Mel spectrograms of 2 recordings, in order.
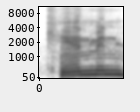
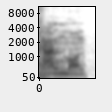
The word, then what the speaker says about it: Kanmon: We're going to go see Canman Bridge, I think. Canman Bridge? I wonder if I'm pronouncing it It's right. Kanmon.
